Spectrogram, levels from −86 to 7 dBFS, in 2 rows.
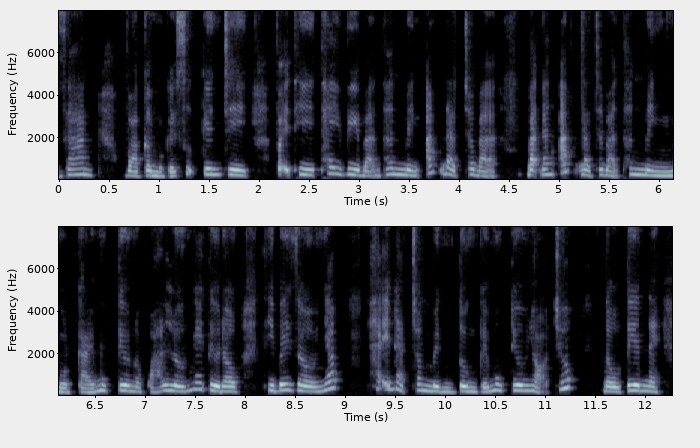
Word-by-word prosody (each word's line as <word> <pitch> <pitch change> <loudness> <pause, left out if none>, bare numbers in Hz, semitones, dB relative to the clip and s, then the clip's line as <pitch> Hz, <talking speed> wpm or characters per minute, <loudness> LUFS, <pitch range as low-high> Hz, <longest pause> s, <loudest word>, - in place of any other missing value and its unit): gian 255 +7 -3 0.3
và 215 -3 -2
cần 220 -4 +1
một 190 - -4
cái 195 - -1
sự 195 - +6
kiên 265 -1 0
trì. 240 -4 +4 0.3
Vậy 480 - +2
thì 255 - 0
thay 295 -2 -5
vì 255 -3 +2
bản 210 -2 -5
thân 265 +3 -2
mình 230 -3 0
áp 335 +2 -7
đặt 230 -3 -3
cho 260 +2 -3
bạn 210 -5 -6 0.3
bạn 245 0 +1
đang 260 +1 -2
áp 380 +1 -4
đặt 235 - -2
cho 250 - -3
bản 225 -5 -5
thân 265 -2 -2
mình 205 -4 0
một 190 -2 -1
cái 185 -3 -4
mục 255 0 -2
tiêu 260 -1 +6
nó 215 -3 -5
quá 200 - -10
lớn 255 -1 +3
ngay 315 0 -5
từ 245 -4 +10
đầu, 225 -1 +2 0.3
thì 255 - -1
bây 275 +2 +3
giờ 245 -5 +4
nhá, 250 +10 -2 0.3
hãy - - -5
đặt 330 - -5
cho 280 - -2
mình 220 -6 0
từng 220 -4 +5
cái 205 +1 -2
mục 270 +1 -2
tiêu 260 0 +6
nhỏ 250 -2 -4
trước. 370 +5 0 0.3
Đầu 215 -2 +3
tiên 255 +1 +6
này, 225 -3 -2
245 Hz, 265 wpm, -24 LUFS, 215-265 Hz, 0.3 s, từ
